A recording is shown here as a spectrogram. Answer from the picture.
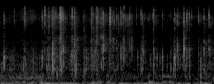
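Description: Gold foil trading-card pack crinkling as it is handled and pulled at to open, a rapid run of small crackles.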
